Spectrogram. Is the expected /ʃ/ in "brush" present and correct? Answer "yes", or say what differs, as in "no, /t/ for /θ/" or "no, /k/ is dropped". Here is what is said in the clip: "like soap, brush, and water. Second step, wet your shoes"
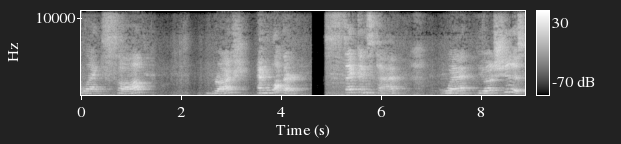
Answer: yes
